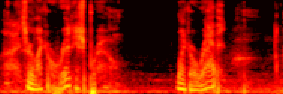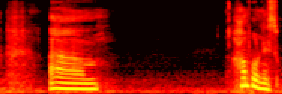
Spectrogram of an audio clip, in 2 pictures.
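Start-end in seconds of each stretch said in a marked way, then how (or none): 0.1-3.0 hushed, unvoiced whisper. Streamer describing his eyes to viewers, whispering. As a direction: whisper it very softly.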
